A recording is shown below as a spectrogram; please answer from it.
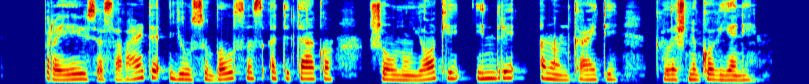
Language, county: Lithuanian, Klaipėda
